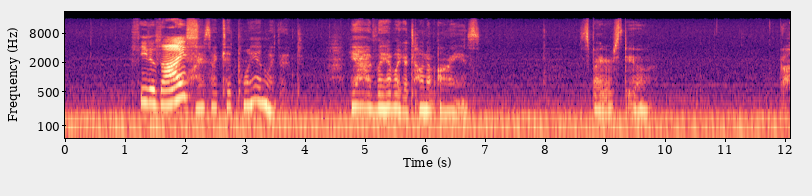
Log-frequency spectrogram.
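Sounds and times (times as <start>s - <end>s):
steady low hum: 0.0s - 12.0s
woman speaking softly: 2.0s - 3.9s, 4.8s - 6.9s, 8.6s - 9.8s.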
